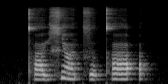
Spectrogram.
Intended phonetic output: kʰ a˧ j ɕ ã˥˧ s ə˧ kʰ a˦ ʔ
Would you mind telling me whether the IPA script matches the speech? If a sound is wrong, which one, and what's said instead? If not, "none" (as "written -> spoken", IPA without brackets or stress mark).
s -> t͡s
